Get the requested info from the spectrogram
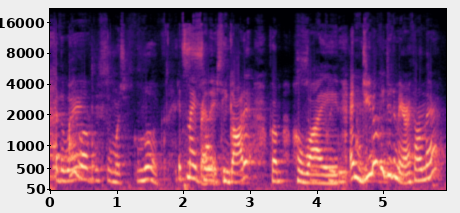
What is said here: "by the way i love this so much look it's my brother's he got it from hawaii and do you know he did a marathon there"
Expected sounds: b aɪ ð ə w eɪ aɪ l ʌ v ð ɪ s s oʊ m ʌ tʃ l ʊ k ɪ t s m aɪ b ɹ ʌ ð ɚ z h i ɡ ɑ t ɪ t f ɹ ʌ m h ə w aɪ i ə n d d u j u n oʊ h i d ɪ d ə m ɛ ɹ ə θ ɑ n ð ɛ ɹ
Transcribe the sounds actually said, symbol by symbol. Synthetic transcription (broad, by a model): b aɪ ð ə w eɪ aɪ l ʌ v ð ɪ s s oʊ m ʌ tʃ l ʊ k ɪ t s m aɪ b ɹ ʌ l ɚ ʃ h i ɡ ɑ t ɪ t f ɹ ʌ m h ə w aɪ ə n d d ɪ j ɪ n oʊ h i d ɪ d ə m ɛ ɹ ə θ ɑ n ð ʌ ɹ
